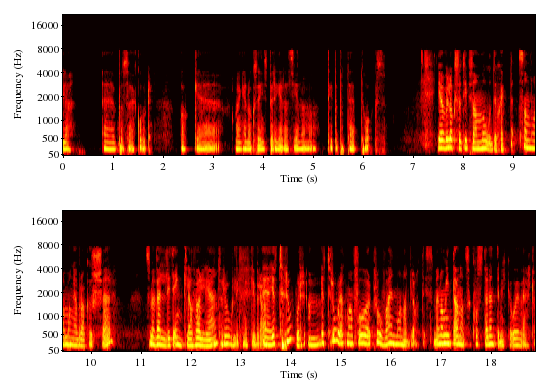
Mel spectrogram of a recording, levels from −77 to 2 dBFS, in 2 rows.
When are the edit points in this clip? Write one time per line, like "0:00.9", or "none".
0:03.3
